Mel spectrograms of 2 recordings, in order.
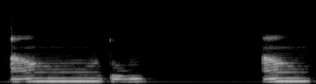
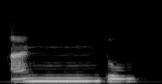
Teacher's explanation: Like نون کی آواز کو ہائیڈ کرتے ہیں، چھپا کر پڑھتے ہیں، اور غننے میں کلیئر تو پڑھیں گے، لیکن اسٹل آواز ناک میں رہے گی. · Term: اخفا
